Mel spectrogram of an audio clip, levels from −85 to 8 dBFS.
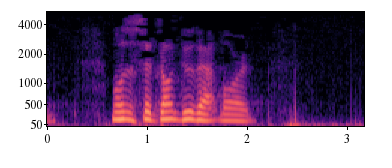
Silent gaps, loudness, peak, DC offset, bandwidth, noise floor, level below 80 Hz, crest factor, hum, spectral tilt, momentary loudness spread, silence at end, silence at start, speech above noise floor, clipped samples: none; -19 LUFS; -2 dBFS; under 0.1%; 4.9 kHz; -49 dBFS; -42 dBFS; 18 dB; none; -12.5 dB/octave; 24 LU; 0.65 s; 0 s; 32 dB; under 0.1%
